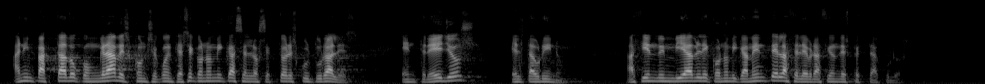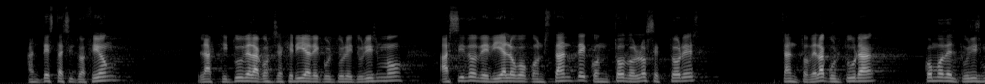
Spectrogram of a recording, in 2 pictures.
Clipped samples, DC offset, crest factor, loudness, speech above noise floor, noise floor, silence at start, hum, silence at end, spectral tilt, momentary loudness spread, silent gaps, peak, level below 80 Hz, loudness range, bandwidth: under 0.1%; under 0.1%; 28 dB; -33 LUFS; 37 dB; -71 dBFS; 0.15 s; none; 0 s; -4.5 dB/octave; 13 LU; none; -6 dBFS; -74 dBFS; 5 LU; 16 kHz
